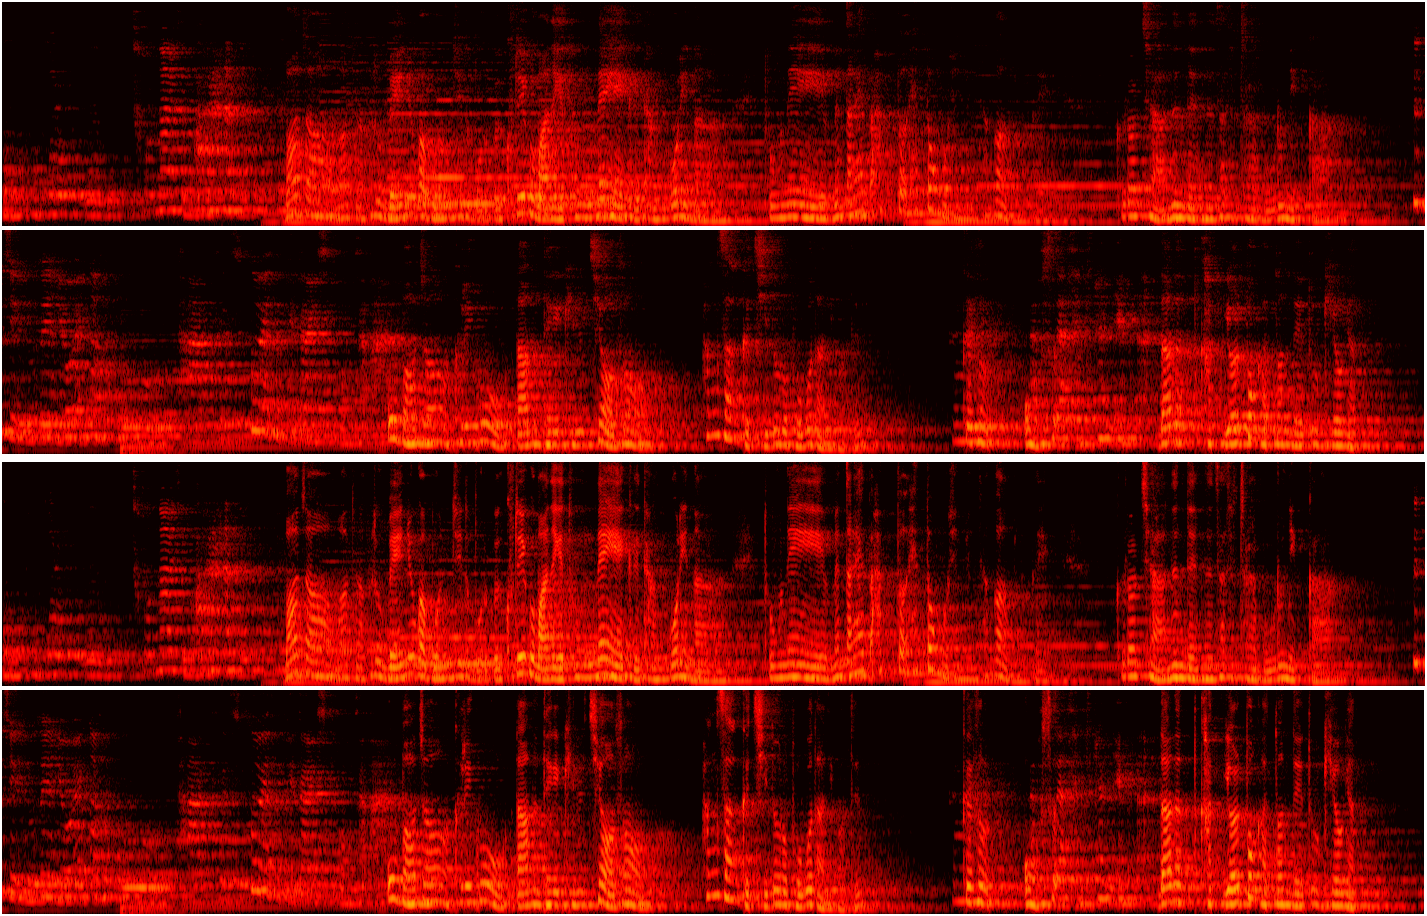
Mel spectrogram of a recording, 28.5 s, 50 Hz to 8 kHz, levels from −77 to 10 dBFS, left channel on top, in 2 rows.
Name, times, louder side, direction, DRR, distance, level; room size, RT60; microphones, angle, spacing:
voice 1, 0.0-3.4 4.1-4.4 14.1-18.2 23.7-24.1 24.5-25.9, equal, 20° right, -2 dB, 2.1 m, -40 dB
sound 1, 2.1-14.8 15.1-21.0, left 1 dB, 45° left, 1.3 m, -44 dB
voice 2, 2.8-10.5 11.1-13.4 18.1-20.7 21.2-22.9 23.8-24.1 24.4-24.8 25.8-27.8, right 2 dB, 70° right, 8 dB, 0.9 m, -31 dB
12.5 x 8.1 x 5.9 m, 2.2 s
head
